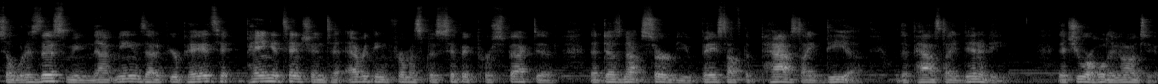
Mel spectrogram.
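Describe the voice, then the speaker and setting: Over noticeable background noise and audible room echo, the speaker goes at a fairly quick pace with fairly even intonation. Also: man, medium pitch for a man. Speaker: motivational speaker. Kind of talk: motivational talk.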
